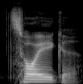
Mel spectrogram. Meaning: 1. witness, wit (slang), deponent, attestor (attester), voucher (male or of unspecified gender) 2. nominative/accusative/genitive plural of Zeug
- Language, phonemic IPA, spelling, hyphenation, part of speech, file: German, /ˈt͡sɔɪ̯ɡə/, Zeuge, Zeu‧ge, noun, De-Zeuge.ogg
